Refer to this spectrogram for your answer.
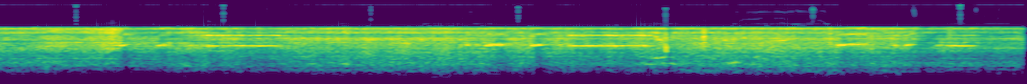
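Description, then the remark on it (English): A car, in a recording, gives off a string of short, thin squeaks just after the ignition key is turned off and the engine stops, coming and going irregularly over a steady, muffled mechanical hiss, with no one talking. “Turn the key off, half a second pause, and then it'll make the noise.”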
